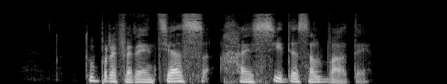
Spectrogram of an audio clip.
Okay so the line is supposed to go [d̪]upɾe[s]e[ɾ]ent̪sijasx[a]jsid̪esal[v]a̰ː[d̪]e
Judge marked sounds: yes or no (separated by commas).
no, no, yes, yes, yes, no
